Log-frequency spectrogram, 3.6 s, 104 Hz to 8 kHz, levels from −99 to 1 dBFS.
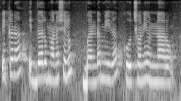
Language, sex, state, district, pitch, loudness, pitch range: Telugu, female, Telangana, Mahabubabad, 260 Hz, -13 LUFS, 240-275 Hz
